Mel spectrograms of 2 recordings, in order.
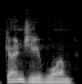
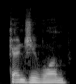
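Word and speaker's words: Gungywamp: And the way I heard people pronounce it was Gungewamp, like Gungewamp.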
